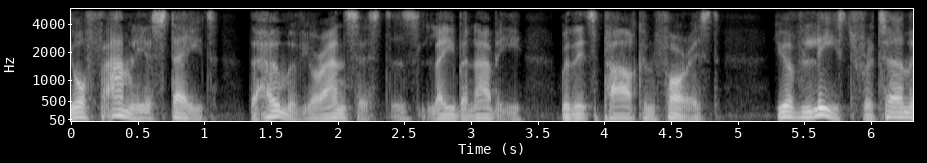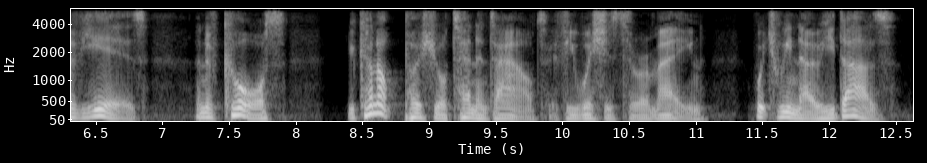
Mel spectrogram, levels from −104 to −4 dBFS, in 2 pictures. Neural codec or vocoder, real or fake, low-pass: vocoder, 22.05 kHz, 80 mel bands, Vocos; fake; 5.4 kHz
